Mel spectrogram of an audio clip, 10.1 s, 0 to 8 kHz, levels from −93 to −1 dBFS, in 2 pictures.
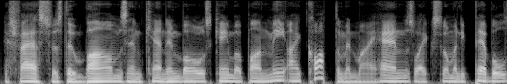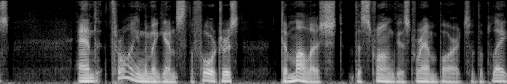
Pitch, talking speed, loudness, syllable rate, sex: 95 Hz, 200 wpm, -21 LUFS, 5.3 syllables/s, male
